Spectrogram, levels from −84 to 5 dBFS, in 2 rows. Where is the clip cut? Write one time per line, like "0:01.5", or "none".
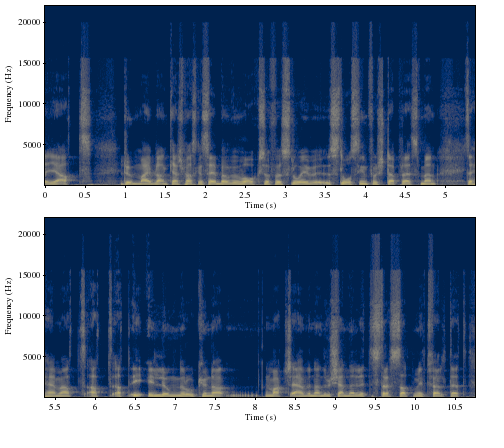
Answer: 0:00.9
0:05.2
0:08.1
